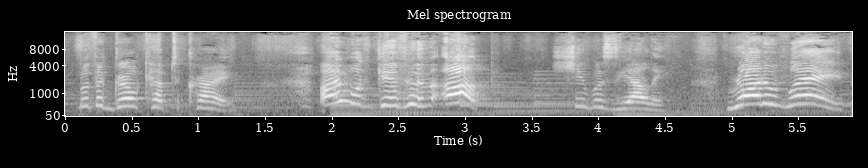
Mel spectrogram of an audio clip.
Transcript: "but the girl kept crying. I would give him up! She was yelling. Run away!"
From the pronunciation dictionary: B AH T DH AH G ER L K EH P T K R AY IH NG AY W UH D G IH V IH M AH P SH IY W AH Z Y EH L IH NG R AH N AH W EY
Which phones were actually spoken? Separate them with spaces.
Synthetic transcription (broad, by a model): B AH T DH AH G ER L K EH P T K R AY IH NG AY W UH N G IH V IH M AH P SH IY W AH Z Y EH L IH R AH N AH W EY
